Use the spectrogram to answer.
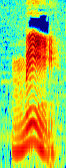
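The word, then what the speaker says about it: mig: May. Please note the pronunciation.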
